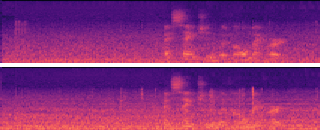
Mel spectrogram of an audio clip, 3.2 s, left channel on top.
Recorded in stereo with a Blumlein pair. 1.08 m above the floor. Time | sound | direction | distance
1.6 | a man speaking | 50° right | 2.0 m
